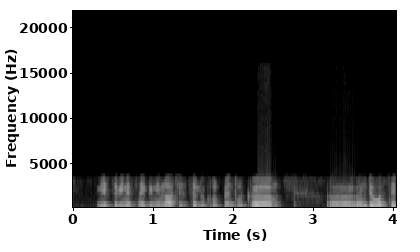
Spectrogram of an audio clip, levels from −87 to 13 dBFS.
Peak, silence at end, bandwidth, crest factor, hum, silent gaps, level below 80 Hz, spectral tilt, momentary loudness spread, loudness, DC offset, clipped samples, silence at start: -12 dBFS; 0 s; 4 kHz; 18 dB; none; none; -78 dBFS; -6 dB/octave; 10 LU; -29 LUFS; under 0.1%; under 0.1%; 0.3 s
